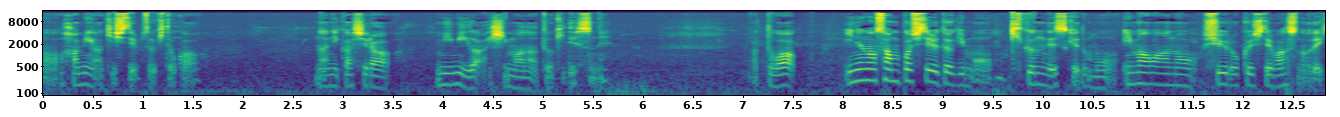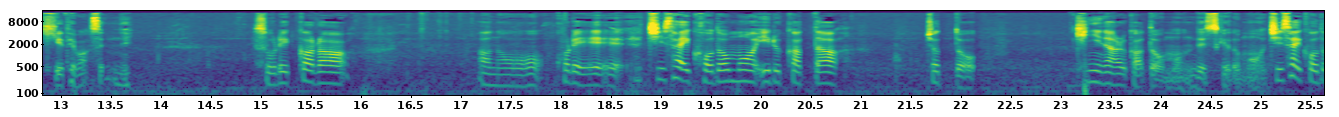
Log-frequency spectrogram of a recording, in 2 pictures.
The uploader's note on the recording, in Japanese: 骨伝導ヘッドホンでPodcast Addictな日々。犬の散歩をしながら収録しました。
